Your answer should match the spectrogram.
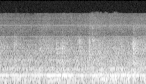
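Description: Quiet pause in a hall: faint room tone with a thin, steady hum.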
